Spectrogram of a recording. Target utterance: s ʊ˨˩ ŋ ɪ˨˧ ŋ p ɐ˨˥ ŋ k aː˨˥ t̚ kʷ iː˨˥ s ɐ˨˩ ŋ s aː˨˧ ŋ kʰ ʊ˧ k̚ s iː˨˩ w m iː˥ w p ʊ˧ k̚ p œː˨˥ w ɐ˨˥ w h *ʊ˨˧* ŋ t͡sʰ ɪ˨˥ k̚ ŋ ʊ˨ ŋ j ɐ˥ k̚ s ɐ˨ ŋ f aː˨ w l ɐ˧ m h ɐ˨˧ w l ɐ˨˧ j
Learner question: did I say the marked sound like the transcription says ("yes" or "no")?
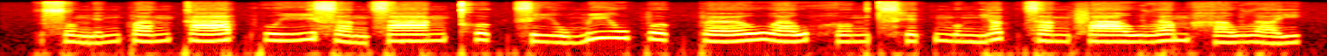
yes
